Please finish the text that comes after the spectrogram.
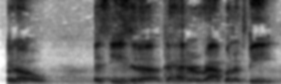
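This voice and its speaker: A young man with a Brooklyn accent, an R&B singer talking about his life in a relaxed, rambling, slangy way. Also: on the low side, brisk, slight background noise, rough recording. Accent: Brooklyn New York. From Brooklyn, New York. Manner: laid-back, rambling, slangy. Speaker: singer guest. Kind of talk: casual interview talk.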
